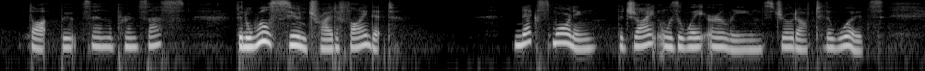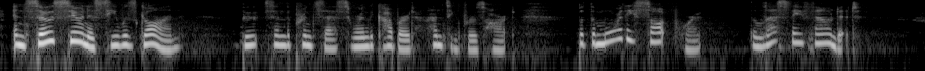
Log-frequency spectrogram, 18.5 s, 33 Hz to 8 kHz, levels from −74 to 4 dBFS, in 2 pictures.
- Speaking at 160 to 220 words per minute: Yes, average, 180 wpm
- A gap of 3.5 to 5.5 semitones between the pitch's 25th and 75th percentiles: Yes, average, 4.4 semitones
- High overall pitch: Yes, high, 225 Hz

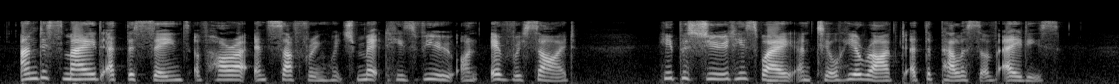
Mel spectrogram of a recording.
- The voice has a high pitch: Yes, high, 215 Hz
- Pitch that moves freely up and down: No, average, 3.8 semitones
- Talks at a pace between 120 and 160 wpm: Yes, average, 145 wpm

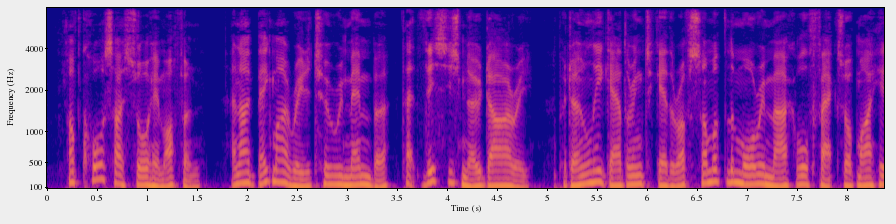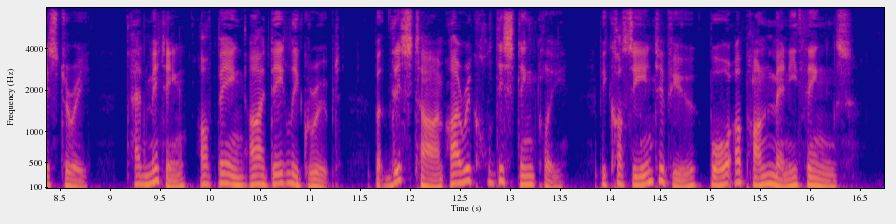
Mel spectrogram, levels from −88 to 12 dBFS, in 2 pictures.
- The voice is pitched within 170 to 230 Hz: No, low, 135 Hz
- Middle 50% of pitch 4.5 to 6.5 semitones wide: Yes, average, 4.9 semitones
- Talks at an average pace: Yes, average, 175 wpm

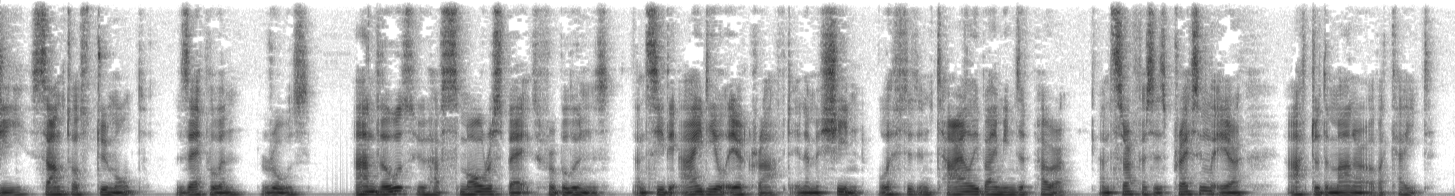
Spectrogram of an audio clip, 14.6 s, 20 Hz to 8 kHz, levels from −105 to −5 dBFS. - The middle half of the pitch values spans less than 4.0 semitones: Yes, average, 3.1 semitones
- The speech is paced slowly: No, average, 160 wpm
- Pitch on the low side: Yes, very low, 95 Hz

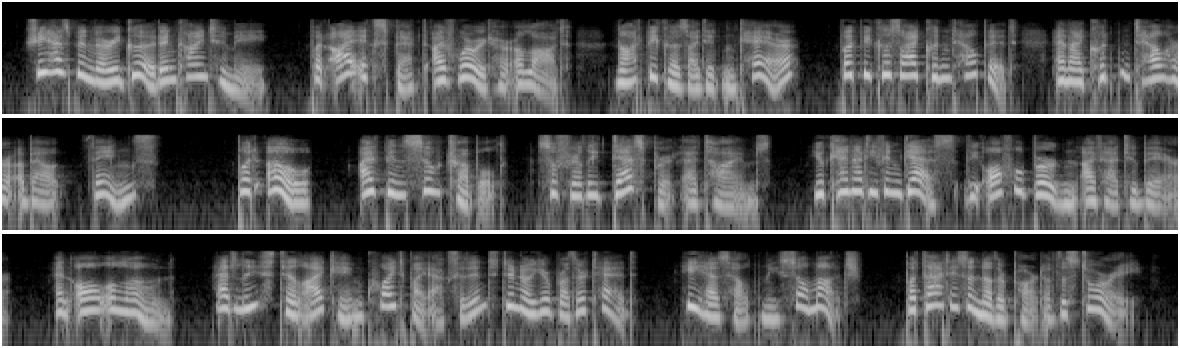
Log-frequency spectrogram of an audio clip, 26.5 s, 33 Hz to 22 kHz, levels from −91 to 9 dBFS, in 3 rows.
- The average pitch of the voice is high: Yes, very high, 255 Hz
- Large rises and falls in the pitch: Yes, wide, 7.9 semitones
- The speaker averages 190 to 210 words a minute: Yes, average, 200 wpm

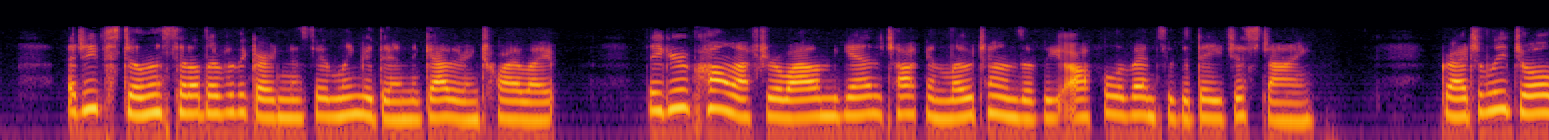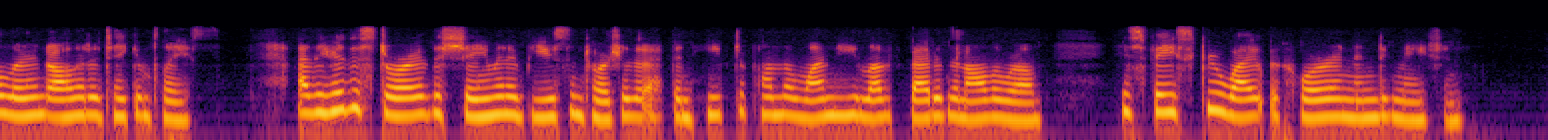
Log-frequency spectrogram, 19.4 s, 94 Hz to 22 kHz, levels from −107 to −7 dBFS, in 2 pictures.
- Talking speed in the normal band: No, fast, 240 wpm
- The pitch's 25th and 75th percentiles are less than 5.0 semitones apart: Yes, narrow, 2.4 semitones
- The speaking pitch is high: Yes, high, 240 Hz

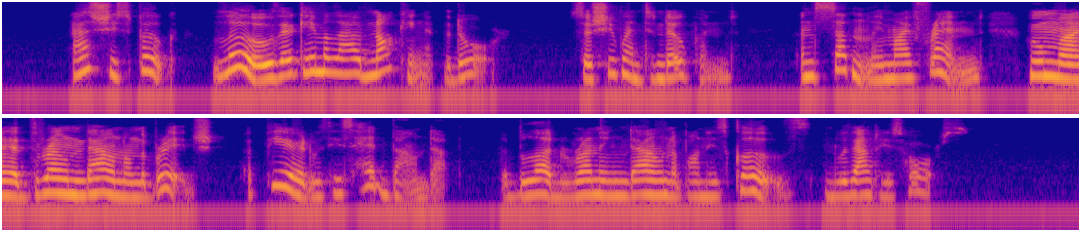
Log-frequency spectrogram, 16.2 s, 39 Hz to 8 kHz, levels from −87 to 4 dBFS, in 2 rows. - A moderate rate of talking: Yes, average, 170 wpm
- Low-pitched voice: No, high, 210 Hz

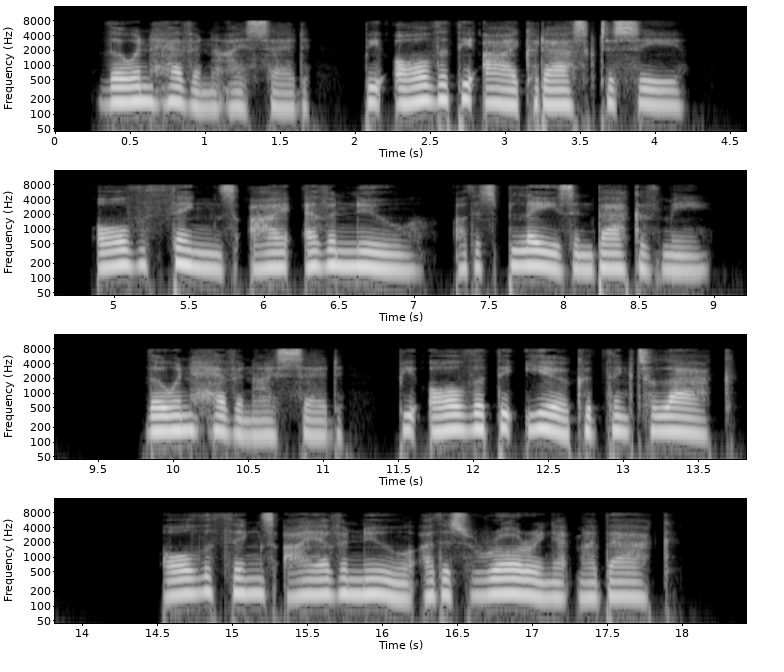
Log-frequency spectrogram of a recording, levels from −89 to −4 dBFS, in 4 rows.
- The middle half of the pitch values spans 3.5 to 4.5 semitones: No, narrow, 2.6 semitones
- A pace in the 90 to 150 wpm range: No, average, 175 wpm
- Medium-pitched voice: Yes, medium, 165 Hz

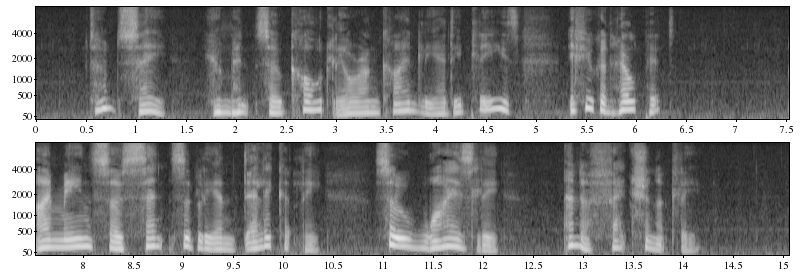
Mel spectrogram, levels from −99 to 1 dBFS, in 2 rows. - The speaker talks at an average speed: No, slow, 100 wpm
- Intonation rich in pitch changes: Yes, wide, 6.1 semitones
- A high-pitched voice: No, low, 135 Hz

